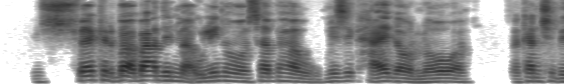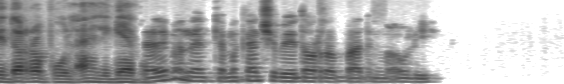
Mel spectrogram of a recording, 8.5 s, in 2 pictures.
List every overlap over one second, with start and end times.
none

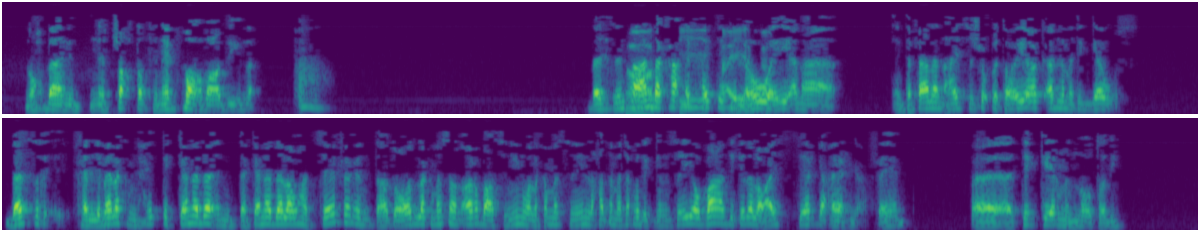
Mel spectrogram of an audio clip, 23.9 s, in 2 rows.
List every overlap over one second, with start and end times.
6.2-7.7

